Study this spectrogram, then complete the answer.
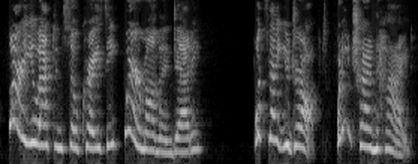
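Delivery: put-on a young girl pressing her brother; little sister Joey, alarmed. A narrator's reading. Narrator voices little sister Joey.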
